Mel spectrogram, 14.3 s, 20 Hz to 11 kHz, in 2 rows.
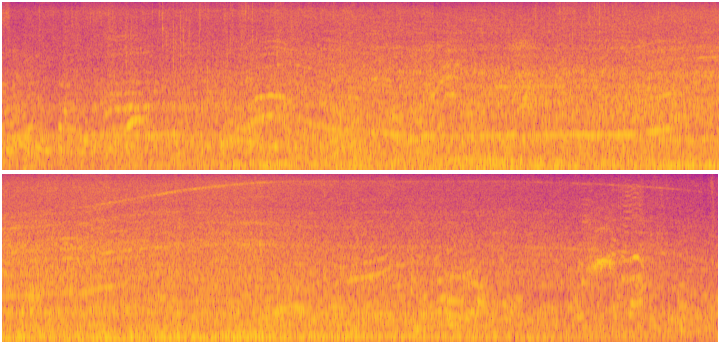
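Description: Karosa B961 articulated city bus's diesel engine running as the bus pulls away and drives off, its low engine note strongest mid-way, with a high whine rising about seven seconds in.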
